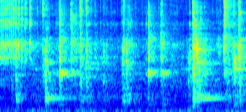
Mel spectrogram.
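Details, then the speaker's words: Biktrix e-bike in a stand after adjusting shift cable tension a quarter turn at a time: crisp gear-change clicks and a light freewheel tick, with no clicking noise or chain jumping. Normal shifting, road test still pending. "So, that looks pretty good. No more clicking noises. No more chain jumping around."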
